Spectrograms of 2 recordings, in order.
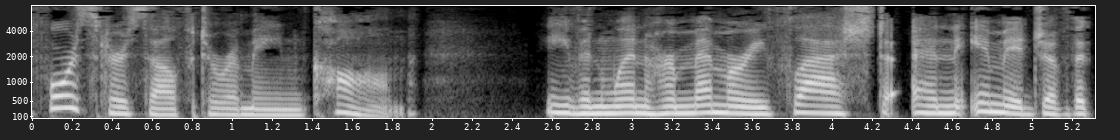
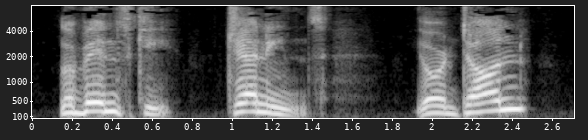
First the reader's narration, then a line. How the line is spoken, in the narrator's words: Carter asked gruffly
